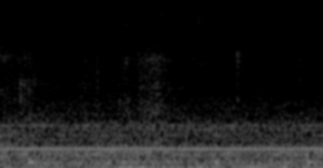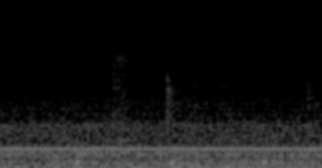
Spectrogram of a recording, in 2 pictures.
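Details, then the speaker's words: Eco King boiler during start-up and calibration, settled at its low-fire set point with small flame: very quiet, steady low hum with a faint constant fan tone, no surging or rumble; running normally at low fire. "you can hear the power of the boiler the fans not going is hard it's extremely quiet the boiler once it's done it's it's got its set point at low fire"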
